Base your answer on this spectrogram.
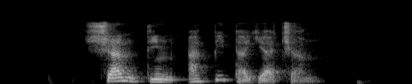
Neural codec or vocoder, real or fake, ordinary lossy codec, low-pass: none; real; Opus, 24 kbps; 7.2 kHz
